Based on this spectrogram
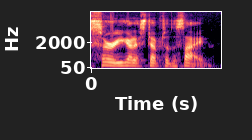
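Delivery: ordinary delivery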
